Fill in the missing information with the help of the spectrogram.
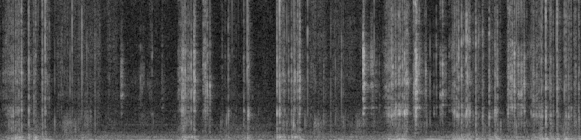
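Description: A utility knife blade shaves flakes off a solid, hand-sized cream bar of dry soap held in one hand, played at double speed. Quick, dry scraping and crisp cutting strokes follow one another steadily, with bright, gritty texture and short ticks as the flakes come away.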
